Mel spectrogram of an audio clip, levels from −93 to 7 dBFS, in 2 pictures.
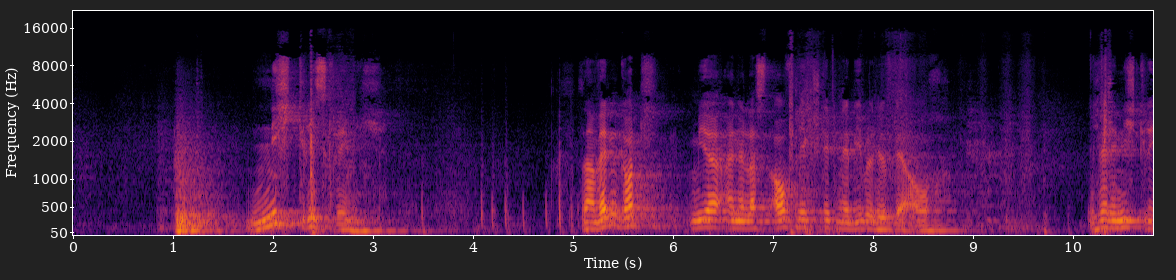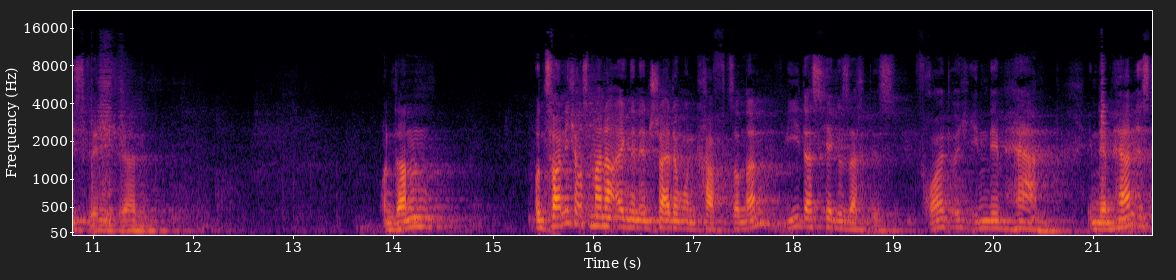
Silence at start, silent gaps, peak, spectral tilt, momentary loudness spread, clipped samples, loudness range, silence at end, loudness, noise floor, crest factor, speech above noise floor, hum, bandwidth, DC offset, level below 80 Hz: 0.85 s; none; -8 dBFS; -6 dB/octave; 22 LU; under 0.1%; 7 LU; 0 s; -27 LUFS; -61 dBFS; 20 dB; 35 dB; none; 15 kHz; under 0.1%; -46 dBFS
